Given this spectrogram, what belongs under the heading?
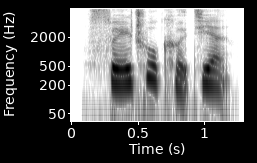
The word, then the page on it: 随处可见: suí chù kě jiàn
